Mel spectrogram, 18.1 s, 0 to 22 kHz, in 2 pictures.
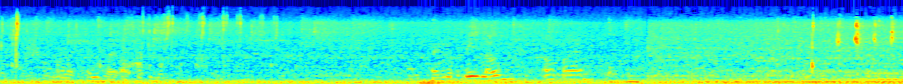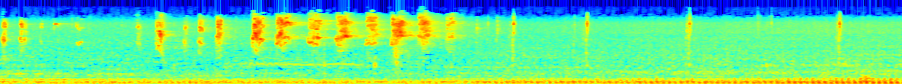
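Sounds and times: steady low rumble: 0.0s - 18.0s
sharp high-pitched chirps: 8.2s - 14.2s.

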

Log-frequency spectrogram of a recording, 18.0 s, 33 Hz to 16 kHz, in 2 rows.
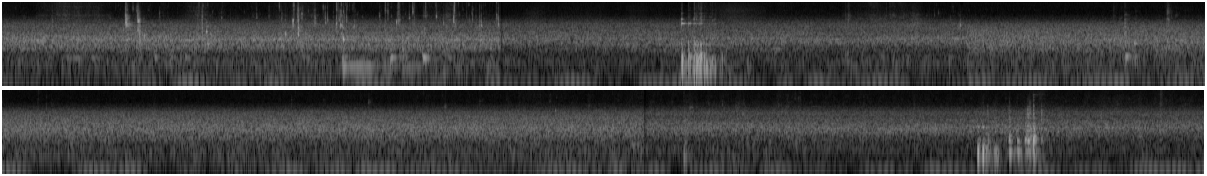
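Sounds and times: steady outdoor hiss: 0.0s - 18.0s.

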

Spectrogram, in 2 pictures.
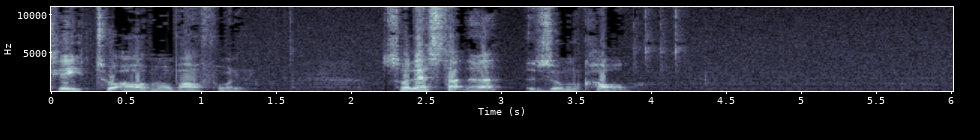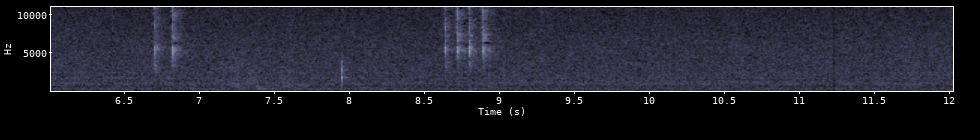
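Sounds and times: low hum and hiss: 0.0s - 12.0s
sharp computer clicks: 3.8s - 4.4s, 6.6s - 7.0s, 8.6s - 9.0s.

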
